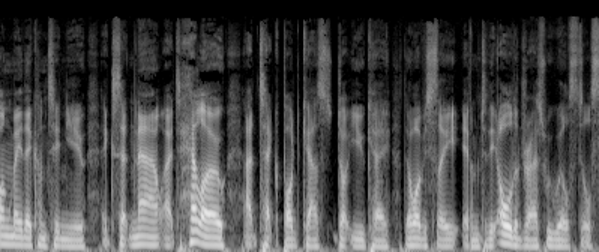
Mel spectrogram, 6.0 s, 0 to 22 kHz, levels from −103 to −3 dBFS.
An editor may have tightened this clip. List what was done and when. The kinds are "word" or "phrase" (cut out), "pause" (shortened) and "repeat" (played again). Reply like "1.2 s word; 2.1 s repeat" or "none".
4.7 s phrase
